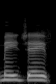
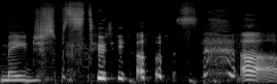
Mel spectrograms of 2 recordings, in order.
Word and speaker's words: Mage Studios: So some people pronounce it May-J. It is pronounced Mage Studios.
